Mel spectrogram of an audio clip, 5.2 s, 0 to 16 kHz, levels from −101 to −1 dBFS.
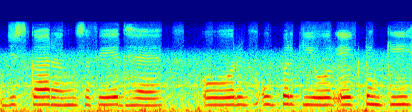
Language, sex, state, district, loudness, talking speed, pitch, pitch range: Hindi, female, Haryana, Jhajjar, -15 LUFS, 130 wpm, 245 Hz, 235-250 Hz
